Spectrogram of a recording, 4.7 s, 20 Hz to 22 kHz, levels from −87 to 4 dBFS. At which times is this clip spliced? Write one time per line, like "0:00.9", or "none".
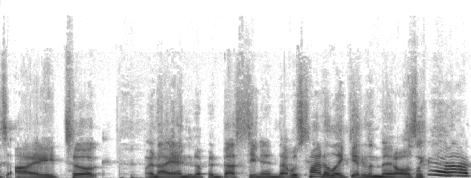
0:01.4

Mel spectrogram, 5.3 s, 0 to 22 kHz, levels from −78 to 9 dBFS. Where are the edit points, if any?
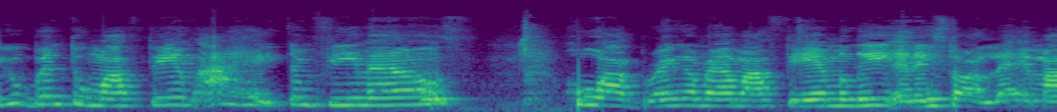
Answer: none

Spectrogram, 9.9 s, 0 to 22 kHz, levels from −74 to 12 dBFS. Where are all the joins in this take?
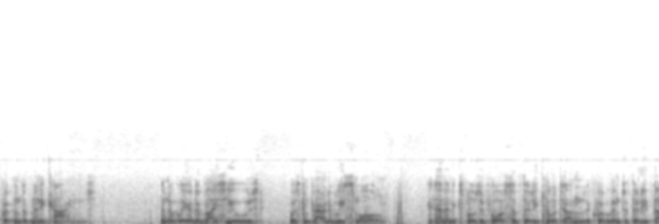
0:01.8

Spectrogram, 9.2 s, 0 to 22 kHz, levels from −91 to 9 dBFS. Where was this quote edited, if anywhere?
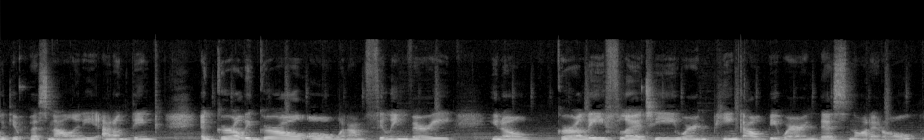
none

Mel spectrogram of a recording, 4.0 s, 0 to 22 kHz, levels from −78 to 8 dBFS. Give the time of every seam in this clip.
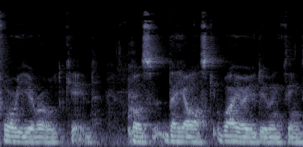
0:01.7

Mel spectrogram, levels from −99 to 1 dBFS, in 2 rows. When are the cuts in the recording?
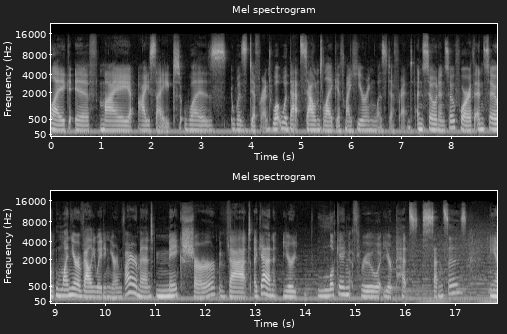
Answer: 0:07.2

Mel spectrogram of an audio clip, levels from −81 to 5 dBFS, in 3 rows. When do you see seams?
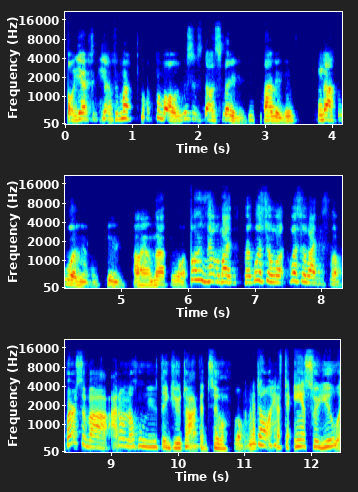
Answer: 0:06.0
0:10.8

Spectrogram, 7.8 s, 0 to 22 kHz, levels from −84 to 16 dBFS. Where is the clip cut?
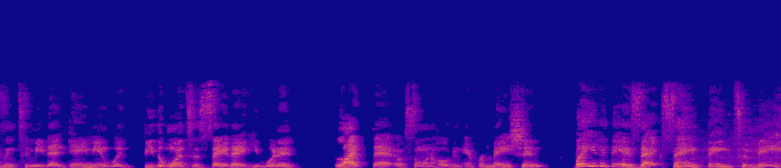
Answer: none

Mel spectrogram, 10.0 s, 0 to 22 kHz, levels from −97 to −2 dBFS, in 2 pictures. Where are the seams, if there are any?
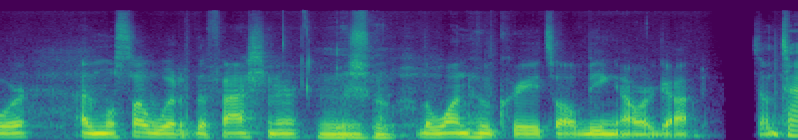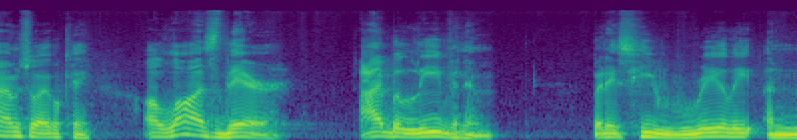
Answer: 0:04.7

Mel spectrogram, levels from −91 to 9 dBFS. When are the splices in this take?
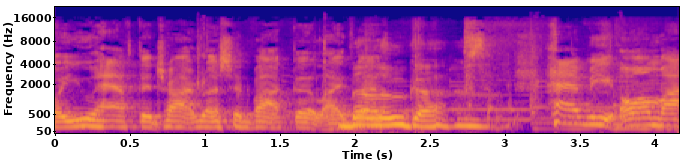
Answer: none

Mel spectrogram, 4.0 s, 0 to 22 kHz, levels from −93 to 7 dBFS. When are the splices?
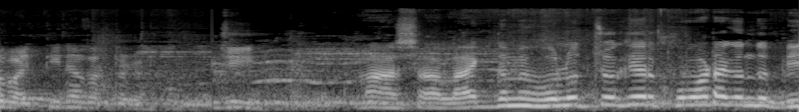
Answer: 0:01.0

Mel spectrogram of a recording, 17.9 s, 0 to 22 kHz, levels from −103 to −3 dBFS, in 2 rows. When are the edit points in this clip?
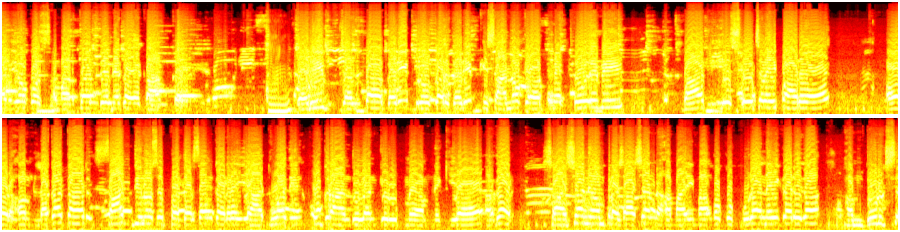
none

